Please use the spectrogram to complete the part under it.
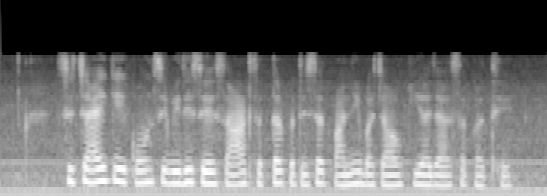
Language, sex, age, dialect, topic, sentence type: Chhattisgarhi, female, 56-60, Western/Budati/Khatahi, agriculture, question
